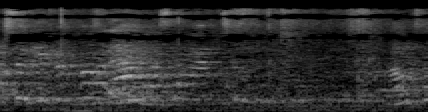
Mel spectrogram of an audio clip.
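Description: Indistinct voices chattering, with no clear words.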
